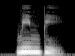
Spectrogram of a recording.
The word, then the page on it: mimpi: Indonesian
